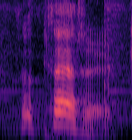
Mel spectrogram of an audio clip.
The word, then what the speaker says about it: pathetic: The tricky thing here is the th sound. Yes, it's not a t sound, it's Pathetic.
